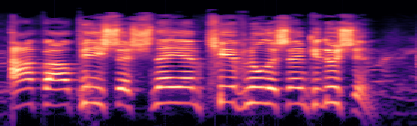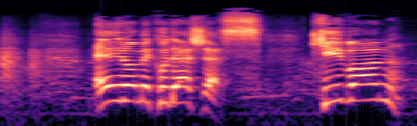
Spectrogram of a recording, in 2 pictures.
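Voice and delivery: high, slow declaimed recital; reading Hebrew text aloud. Acted. Teacher reading the Bir Halacha to students, high slow recital. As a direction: read out the source slowly, pitched well up.

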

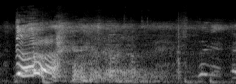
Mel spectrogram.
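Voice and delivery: sudden high yelp; acted pained yelp. Pillow-sitter lands on hidden spikes, acted pained yelp.

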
